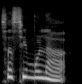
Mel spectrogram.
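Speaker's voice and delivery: ordinary delivery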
